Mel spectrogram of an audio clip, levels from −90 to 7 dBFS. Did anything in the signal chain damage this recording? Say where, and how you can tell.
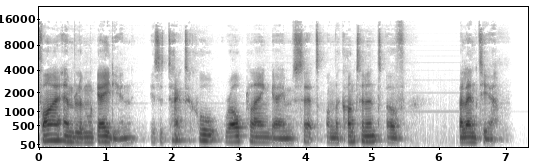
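Yes. Computer activity noise appears from 3.34 s to the end of the clip: a chirping buzz repeating around 1 kHz, roughly 40 dB below the speech, independent of it. This is an analogue wiring fault: processor or graphics load shifts the shared ground, modulating the audio circuit.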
